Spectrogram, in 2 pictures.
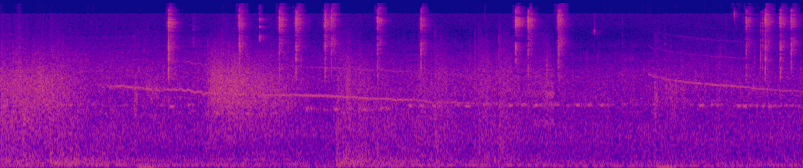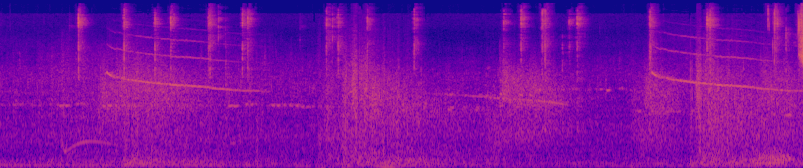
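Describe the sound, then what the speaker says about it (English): Indirect artillery fire in the war strategy game Graviteam Tactics, repeated heavy explosions booming over a constant low rumble, some near and loud, others distant, with whistling incoming shells between impacts. "that's looks like indirect fire"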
